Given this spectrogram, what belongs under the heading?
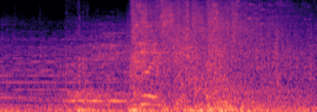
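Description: Confringo fire blast spell in the video game Hogwarts Legacy: a loud, close crashing burst hits about a second in and rumbles on, heavy and noisy, over the game's background sound.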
